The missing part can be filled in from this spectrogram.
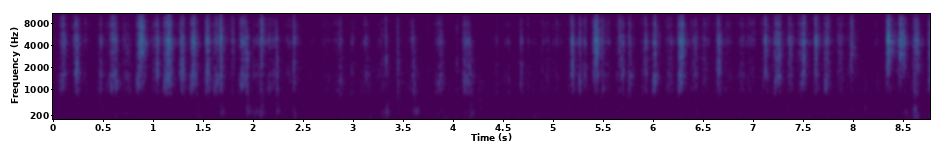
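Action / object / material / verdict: scrape / wax-coated scratch-art card scratched with a wooden stylus / coated card / none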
